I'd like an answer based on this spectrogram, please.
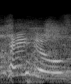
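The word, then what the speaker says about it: Cahill's: So here I am with Ann over here at the Door Hills and on Durham, right? Door Hills on Durham. Cahills. Yeah. Door Hills? How do you pronounce the bar? It's Cahills on Durham.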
